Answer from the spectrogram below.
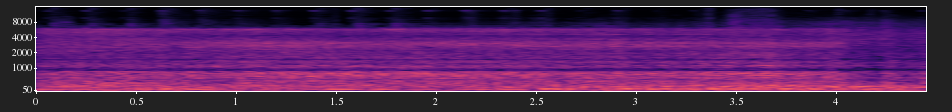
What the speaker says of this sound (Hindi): एक विमान रनवे पर तेजी से दौड़ रहा था। थोड़ी ही देर में वो टेक ऑफ करने वाला था।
